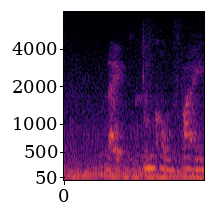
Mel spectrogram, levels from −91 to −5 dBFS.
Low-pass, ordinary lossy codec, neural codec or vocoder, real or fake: 7.2 kHz; none; codec, 16 kHz, 8 kbps, FunCodec, trained on Chinese and English, 25 frames a second; fake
